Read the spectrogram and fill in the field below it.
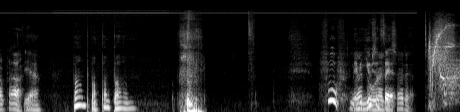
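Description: A middle-aged man talks casually into a close microphone.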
